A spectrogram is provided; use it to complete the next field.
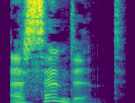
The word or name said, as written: ascendant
